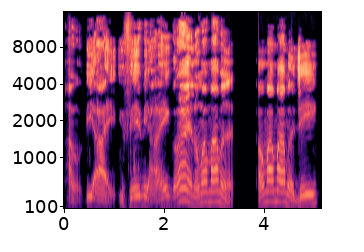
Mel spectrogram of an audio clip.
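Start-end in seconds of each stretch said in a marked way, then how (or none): none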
